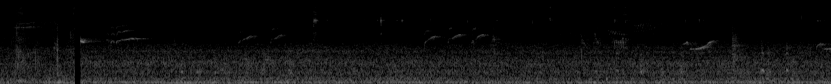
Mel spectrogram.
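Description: Small birds chirping: short rising chirps in little clusters every second or two, over a steady low outdoor rumble.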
